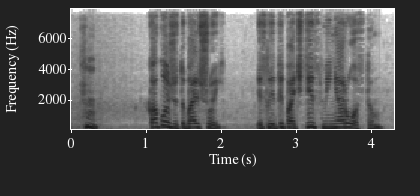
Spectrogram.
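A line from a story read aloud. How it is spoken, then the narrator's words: Snorting young dolphin. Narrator (Russian): фыркнул дельфиненок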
